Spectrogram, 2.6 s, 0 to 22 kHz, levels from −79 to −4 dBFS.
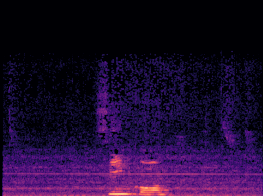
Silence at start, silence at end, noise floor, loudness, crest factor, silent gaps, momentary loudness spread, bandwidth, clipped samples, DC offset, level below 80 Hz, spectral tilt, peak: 0.05 s; 0 s; -41 dBFS; -21 LUFS; 18 dB; none; 21 LU; 16 kHz; under 0.1%; under 0.1%; -50 dBFS; -5.5 dB/octave; -8 dBFS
